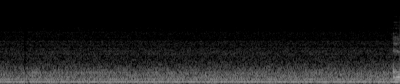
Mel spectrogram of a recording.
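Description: Steady low background hum with a faint hiss, unchanging throughout, with no other events.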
